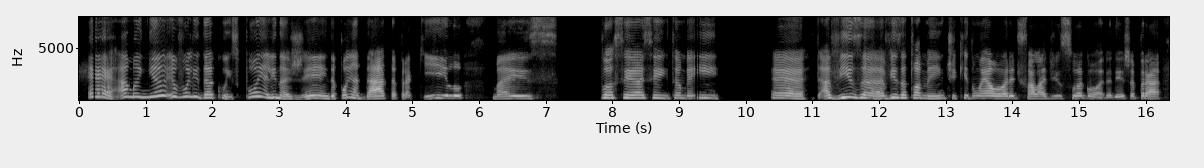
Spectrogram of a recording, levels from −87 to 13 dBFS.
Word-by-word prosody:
É, 350 -1 +1
amanhã 345 +1 +1 0.2
eu 380 -6 +1
vou 350 +3 -1
lidar 280 -6 +1
com 220 -6 -6
isso. 165 -5 -11
Põe 375 +3 0
ali 280 -1 +2
na 255 -7 +2
agenda. 210 +6 0
Põe 255 +6 -2
a 245 - 0
data 200 0 +4
pra 180 -4 -8
aquilo. 260 - -1 0.4
Mas 215 +2 -2 0.6
você, 265 +1 +1 0.2
assim, 250 -3 -3
também 235 -1 -5 1.2
É, 230 -5 +1 0.2
avisa 275 +3 +4 0.2
avisa 270 +4 +3
a - - -1
tua 255 -1 0
mente 220 0 -5
que 235 +1 -6
não 225 +1 -8
é 225 - +1
a 230 - +5
hora 215 +1 +2
de - - -19
falar 205 -2 -1
disso 215 +2 -11
agora. 200 -10 -4
Deixa 205 +5 -5
pra 210 -3 0
230 Hz, 135 wpm, -27 LUFS, 210-275 Hz, 1.2 s, a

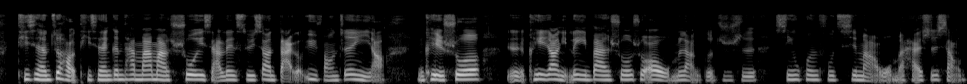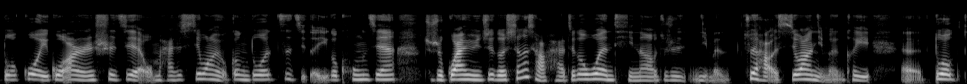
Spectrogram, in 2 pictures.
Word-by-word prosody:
提 235 - -1
前 225 -3 +5
最 275 +5 +4
好 195 -4 +3
提 210 - -7
前 210 -1 +3
跟 225 0 +1
他 225 +1 -1
妈 220 0 +4
妈 215 -2 +4
说 225 +2 +2
一 220 - +3
下， 175 - -3
类 210 +3 0
似 210 +1 -4
于 205 - +1
像 215 0 0
打 195 - +1
个 - - -6
预 235 -2 -3
防 195 -2 -6
针 225 +2 -1
一 200 - 0
样。 180 - -4 0.3
你 - - -5
可 195 - -2
以 215 -2 +6
说 230 +2 +5 0.3
呃， 195 - -3
可 230 - -4
以 235 - +3
让 230 0 +3
你 200 - -2
另 225 +1 -1
一 215 - 0
半 215 -1 +1
说， 215 +1 -2
说， 215 0 -2
哦， 215 -1 +5
我 185 - 0
们 200 - -7
两 205 - -5
个 185 - -9
就 195 - -16
是 185 -1 -8 0.2
新 220 0 -5
婚 215 0 -4
夫 210 -1 -8
妻 210 +1 -6
嘛， 200 -4 -3
我 - - -7
们 205 - -7
还 - - -4
是 205 +2 -7
想 210 0 -8
多 215 0 -4
过 225 +1 +1
一 195 - +4
过 215 +2 +2
二 215 -2 +3
人 200 +1 0
世 225 +1 -3
界， 205 -1 0
我 - - -5
们 200 - -7
还 200 0 -8
是 215 - -8
希 220 +4 -3
望 240 -2 +1
有 200 - -2
更 225 -2 -3
多 220 +1 -1
自 240 +2 -9
己 215 - -9
的 - - -8
一 - - -7
个 205 0 -2
空 225 +1 -2
间。 225 0 +2 0.3
就 - - -10
是 210 - +3
关 225 +2 +7
于 215 - +4
这 230 +3 -1
个 210 -1 +4
生 290 +10 0
小 345 - -1
孩 185 +1 -6
这 205 - -3
个 235 - +4
问 235 -3 +5
题 195 - -7
呢， 180 0 -3
就 195 - -12
是 190 -2 -5
你 190 -1 -7
们 205 - -10
最 265 - +5
好 - - 0
希 230 - +1
望 235 -2 +5
你 185 - -3
们 - - -8
可 210 - -5
以， 180 -2 0 0.3
呃， 325 -2 -4
多 240 -2 +6
215 Hz, 330 characters per minute, -24 LUFS, 200-225 Hz, 0.3 s, 关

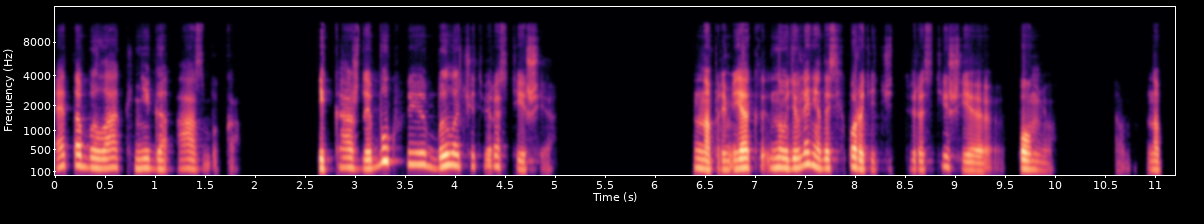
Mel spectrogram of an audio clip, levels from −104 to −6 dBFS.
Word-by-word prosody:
Это 195 +3 +1
была 170 -1 0
книга 155 -2 -5
"Азбука", 150 -1 -10 0.8
и 155 - +5
к 150 - -31
каждой 165 -3 -1
букве 225 - +2
было 195 +3 +4
четверостишье. 185 -7 -9 1.4
Наприм 140 -2 +1
я 160 +2 +9
к 160 - -20
на 165 +1 -1
удивление, 165 +4 +3
до 155 0 +2
сих 155 - -18
пор 175 -4 +6
эти 140 -1 -2
четверостишье 140 -2 -7 0.2
помню. 140 -5 +3 0.6
Там - - -30 0.2
нап - - -5
160 Hz, 125 wpm, -22 LUFS, 145-180 Hz, 1.4 s, я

